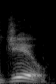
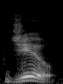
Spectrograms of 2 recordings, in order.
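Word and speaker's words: 十: It's Jew. It's a Christian cross and it's pronounced Jew.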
